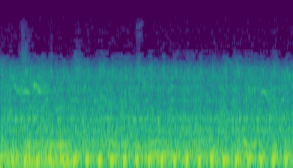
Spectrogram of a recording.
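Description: Petrol motorcycle engine running at low speed as the bike is ridden slowly, a steady, evenly pulsing low beat.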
